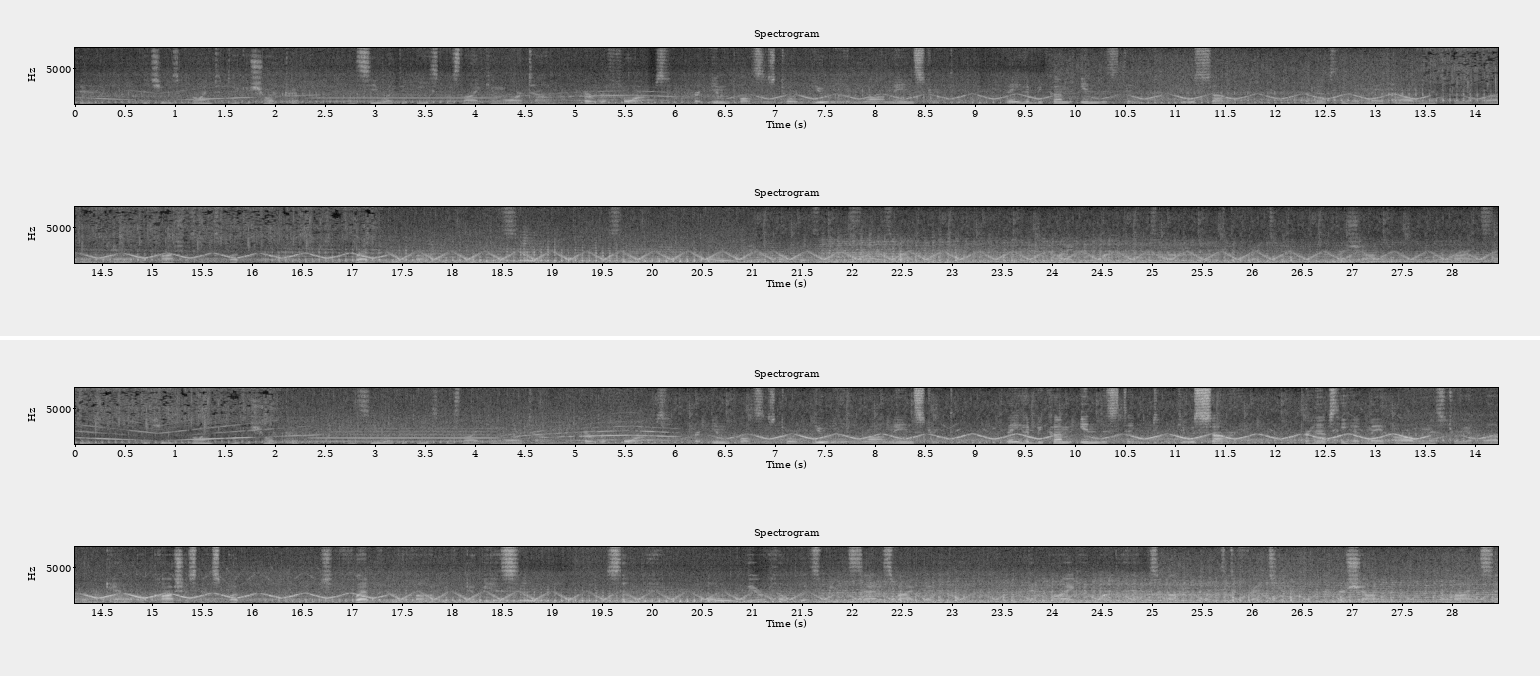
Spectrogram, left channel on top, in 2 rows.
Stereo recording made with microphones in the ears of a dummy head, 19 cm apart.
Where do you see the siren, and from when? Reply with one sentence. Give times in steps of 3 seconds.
You can hear the siren on the right from 0 s, in the centre from 15 s and on the left from 18 s.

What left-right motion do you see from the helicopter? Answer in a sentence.
In this clip you hear the helicopter move from left to right.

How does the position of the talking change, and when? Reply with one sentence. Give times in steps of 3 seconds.
In this clip you hear the talking on the left from 0 s, in the centre from 6 s and on the right from 9 s.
